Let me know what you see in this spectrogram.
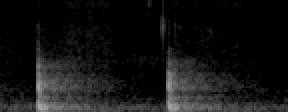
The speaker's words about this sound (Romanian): Dar El stă la ușă și bate.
